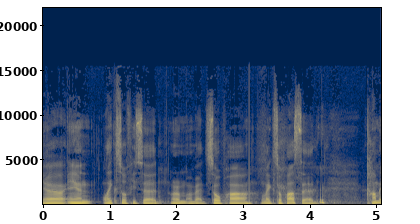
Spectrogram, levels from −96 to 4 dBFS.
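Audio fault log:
1.08–1.10 s and 3.10–3.12 s, overlapping chunks: a click or stutter as 21 ms of speech repeats where 2-second chunks start before the previous one ends.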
